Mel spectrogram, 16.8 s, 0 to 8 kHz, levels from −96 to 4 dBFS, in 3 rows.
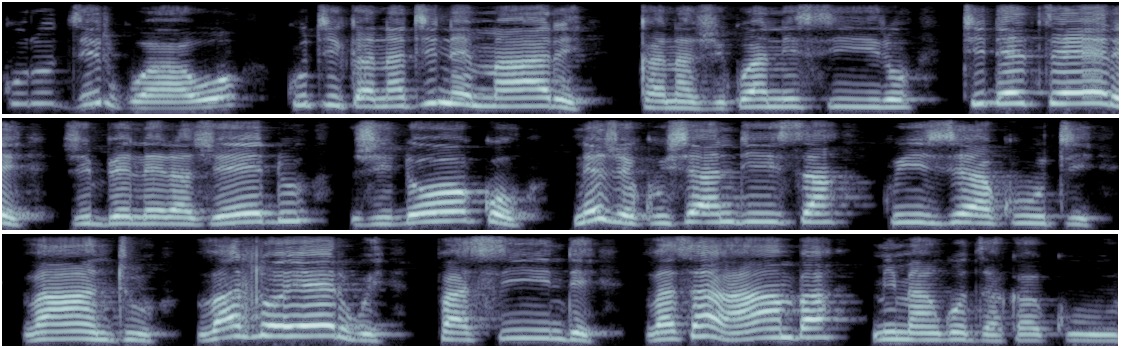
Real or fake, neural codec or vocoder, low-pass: real; none; 7.2 kHz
